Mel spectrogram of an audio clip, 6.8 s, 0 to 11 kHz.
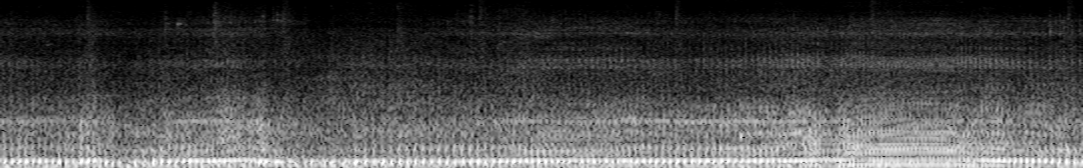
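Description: Suzuki Raider 150 carburetted single-cylinder four-stroke engine running at low road speed, the clutch being slipped to keep it from stalling. The pitch shifts briefly about five seconds in.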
